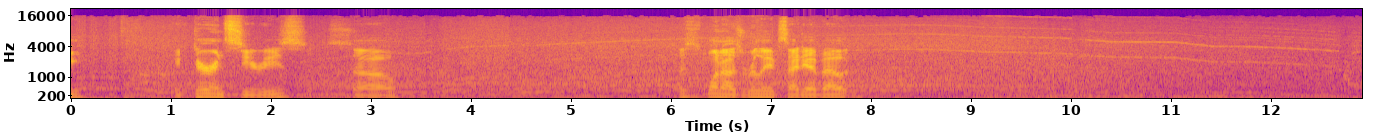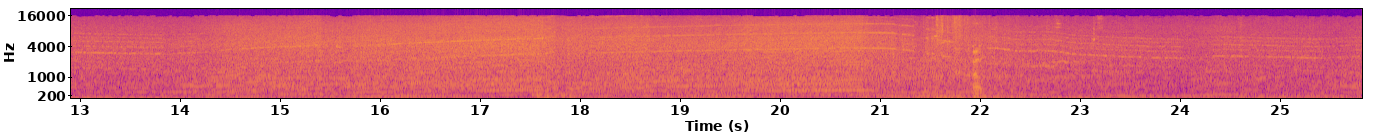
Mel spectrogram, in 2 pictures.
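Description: A racing car engine roars and revs up and down as it accelerates and shifts gears.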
